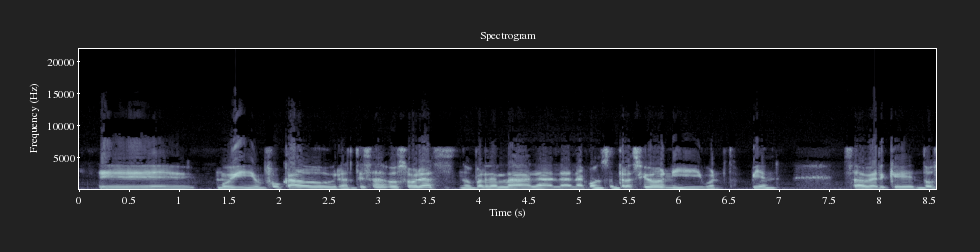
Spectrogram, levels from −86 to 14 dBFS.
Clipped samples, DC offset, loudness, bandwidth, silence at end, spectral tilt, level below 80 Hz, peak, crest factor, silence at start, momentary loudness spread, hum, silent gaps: under 0.1%; under 0.1%; -16 LUFS; 12.5 kHz; 0 s; -2.5 dB/octave; -52 dBFS; 0 dBFS; 16 dB; 0.2 s; 10 LU; none; none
